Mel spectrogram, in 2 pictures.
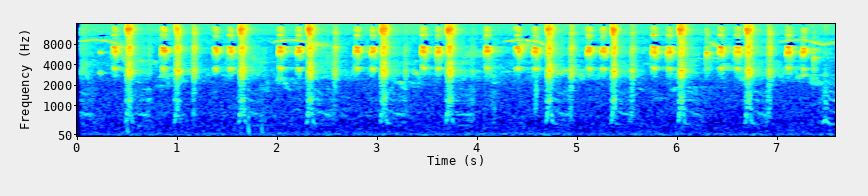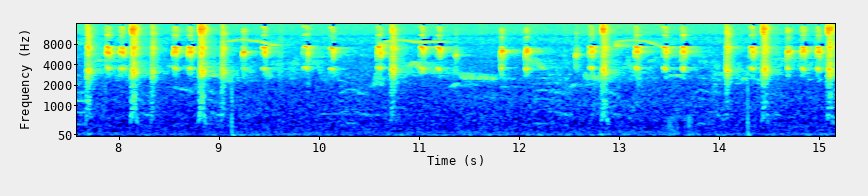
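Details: A red squirrel barks in a steady run of sharp, dry chucks about one and a half per second, with thin high bird whistles drifting over the top.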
